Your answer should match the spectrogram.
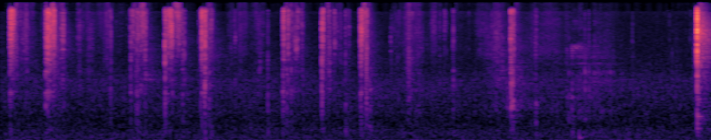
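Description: Tarot cards being shuffled by hand in irregular bursts of crisp riffling and flicking, close and fairly quiet, ending with a sharper snap.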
